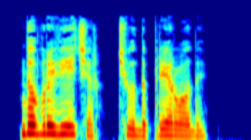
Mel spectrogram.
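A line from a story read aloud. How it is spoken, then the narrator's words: Soft. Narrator (Russian): сказала мягко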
